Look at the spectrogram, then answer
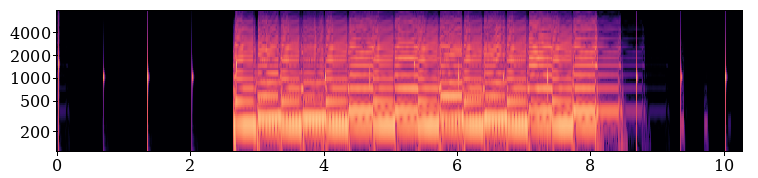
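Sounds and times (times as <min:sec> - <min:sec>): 
click track: 0:02.7 - 0:08.8.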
